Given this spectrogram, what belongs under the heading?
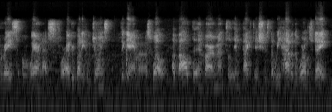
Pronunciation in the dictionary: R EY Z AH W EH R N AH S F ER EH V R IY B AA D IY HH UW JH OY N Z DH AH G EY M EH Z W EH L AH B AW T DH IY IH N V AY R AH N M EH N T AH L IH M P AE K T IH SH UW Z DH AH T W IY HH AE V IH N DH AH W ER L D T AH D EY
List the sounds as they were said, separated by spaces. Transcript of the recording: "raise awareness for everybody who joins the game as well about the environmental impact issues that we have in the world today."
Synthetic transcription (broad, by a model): R EY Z AH W EH R N AH S F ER EH V R IY B AA D IY HH UW JH OY N Z DH AH G EY M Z W EH L AH B AW T DH IY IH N V AY R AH N M EH N T L IH M P AE K T IH SH UW Z DH AH T W IY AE V IH N DH AH W ER L D T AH D EY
